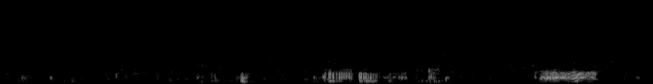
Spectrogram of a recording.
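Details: Fit adult male's stomach recorded while eating a plate of sandwiches: irregular gurgles and low rumbling growls, ordinary digestion sounds, bowel sounds.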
